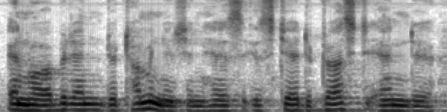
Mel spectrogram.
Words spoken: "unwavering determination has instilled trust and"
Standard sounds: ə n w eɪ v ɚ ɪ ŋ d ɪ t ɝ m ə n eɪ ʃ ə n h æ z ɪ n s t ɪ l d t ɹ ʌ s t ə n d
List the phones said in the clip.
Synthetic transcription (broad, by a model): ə n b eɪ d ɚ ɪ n d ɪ t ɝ m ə n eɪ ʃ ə n h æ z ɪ s t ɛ d t ɹ ʌ s t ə n d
